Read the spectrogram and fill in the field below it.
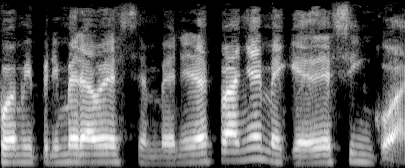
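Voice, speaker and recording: A man at a medium pitch with an Argentine accent, moderate pace and ordinary pitch variation, in a dry, close sound with no echo. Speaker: sales expert, business owner. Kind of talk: interview.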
